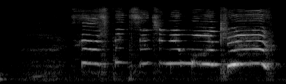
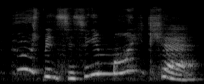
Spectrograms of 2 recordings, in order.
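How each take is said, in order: First: It is said in a tiny wee voice. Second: It is said in a middle-sized voice. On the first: "in his tiny wee voice" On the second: "in a middle-sized voice"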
